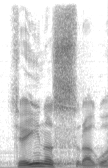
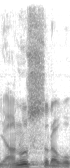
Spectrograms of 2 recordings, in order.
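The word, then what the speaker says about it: Janus: 1월 달을 영어로는 제뉴얼리라고 부르는데이 제뉴얼이라고 부르는 것은 어원이 어떻게 되었나 살펴보면 로마 신화에 나오는 제이너스라고 하는 신이 있습니다.에 라틴말로는 야누스라고 보통 불리는 야누스라는 신의 이름인데요.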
